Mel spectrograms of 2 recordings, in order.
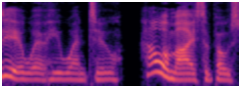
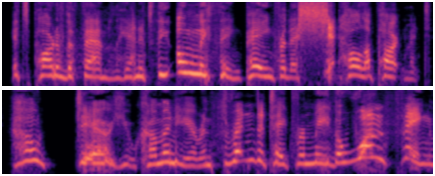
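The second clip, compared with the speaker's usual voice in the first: rising to a raging shout; loud, indignant fury; furious outburst; 5 semitones higher, 5 dB louder than usual. Acted. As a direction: tear into him for threatening her home.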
